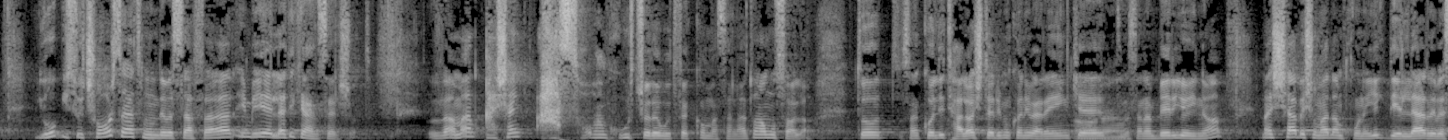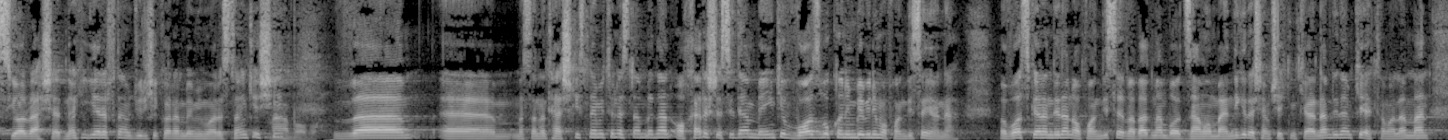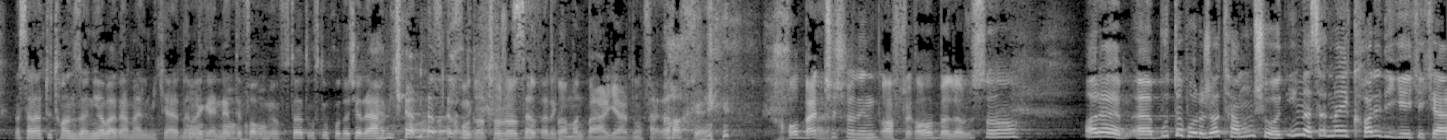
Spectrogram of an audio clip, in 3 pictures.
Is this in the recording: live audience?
yes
